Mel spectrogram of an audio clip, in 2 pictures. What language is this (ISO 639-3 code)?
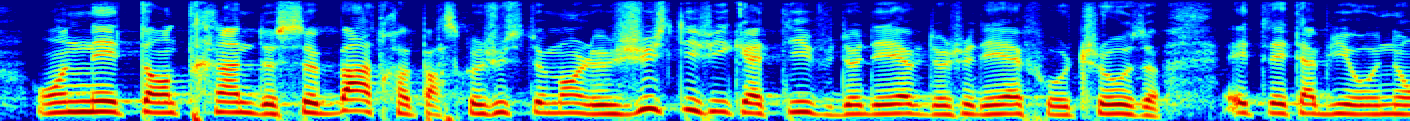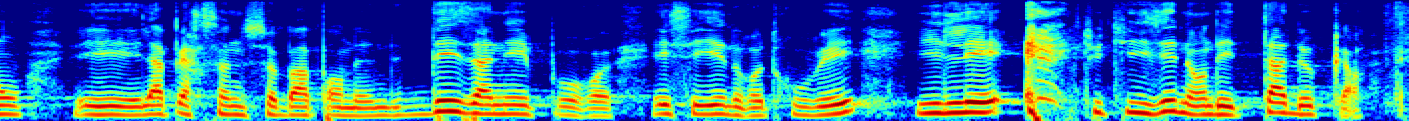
fra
